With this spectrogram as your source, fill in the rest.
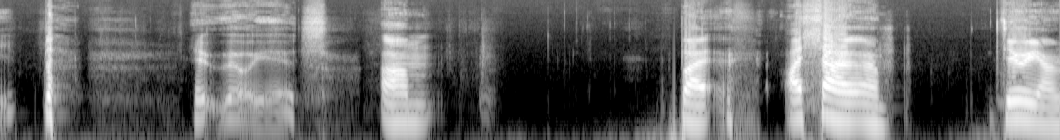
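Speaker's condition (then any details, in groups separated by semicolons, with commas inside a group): Cerebral palsy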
